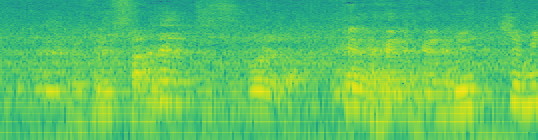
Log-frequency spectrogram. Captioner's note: laughs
